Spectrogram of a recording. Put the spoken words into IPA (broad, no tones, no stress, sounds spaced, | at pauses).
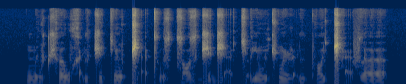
m i w t͡ʃʰ ə w x æ̰ lʲ t͡ʃ ə c ĩ w ɡ͡ǁ æ̰ tʰ ṵ z t͡s ɔ z d͡ʒ ə d͡ʒ æ̰ c ə̰ j ũ cʰ ũ j ɭ æ̰ lʲ pʰ ɔ lʲ ǁʰ æ̰ f l ɜ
